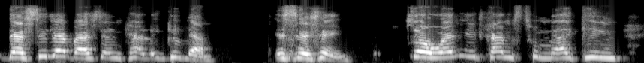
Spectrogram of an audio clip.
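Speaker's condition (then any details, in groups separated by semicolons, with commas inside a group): Cerebral palsy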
